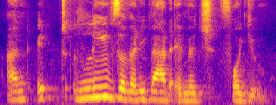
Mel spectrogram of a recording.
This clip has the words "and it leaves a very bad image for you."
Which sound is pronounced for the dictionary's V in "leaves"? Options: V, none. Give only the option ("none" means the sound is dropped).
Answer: V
